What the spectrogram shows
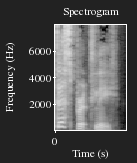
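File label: "desperately", British English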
